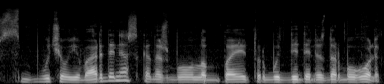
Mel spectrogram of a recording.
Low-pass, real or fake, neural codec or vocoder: 14.4 kHz; real; none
